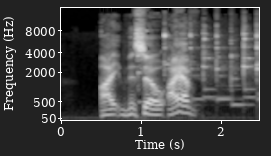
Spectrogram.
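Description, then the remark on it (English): A person speaks briefly, then a phone alarm set for 8:29 starts up: a clear electronic melody of steady, stepping tones with short repeated pulses, fairly loud. “All right, so at 8:29, which is in 20 seconds, my alarm should go off, and I'll give you the sound that it makes.”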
